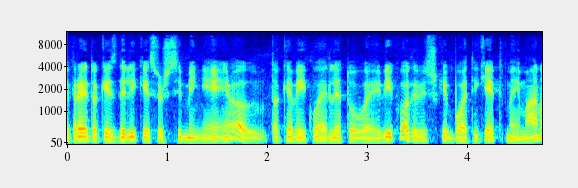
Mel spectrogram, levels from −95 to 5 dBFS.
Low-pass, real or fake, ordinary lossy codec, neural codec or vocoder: 10.8 kHz; fake; Opus, 64 kbps; codec, 24 kHz, 0.9 kbps, WavTokenizer, medium speech release version 2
